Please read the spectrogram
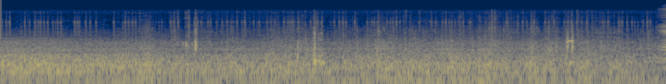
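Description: Steady low road and engine rumble of a moving police patrol car, heard from inside the cabin on its dashcam, with a few short faint tones about three, four and a half and eight and a half seconds in.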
